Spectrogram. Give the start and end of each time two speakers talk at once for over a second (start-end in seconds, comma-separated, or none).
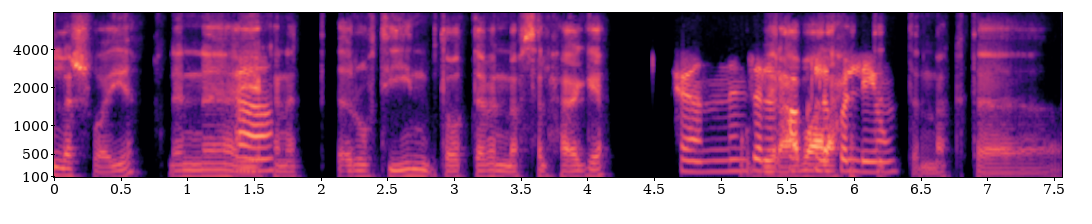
5.1-6.3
